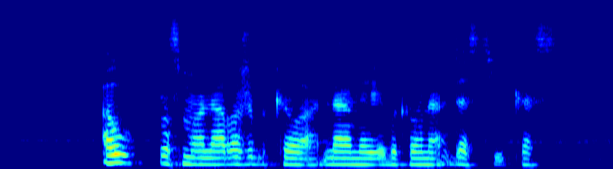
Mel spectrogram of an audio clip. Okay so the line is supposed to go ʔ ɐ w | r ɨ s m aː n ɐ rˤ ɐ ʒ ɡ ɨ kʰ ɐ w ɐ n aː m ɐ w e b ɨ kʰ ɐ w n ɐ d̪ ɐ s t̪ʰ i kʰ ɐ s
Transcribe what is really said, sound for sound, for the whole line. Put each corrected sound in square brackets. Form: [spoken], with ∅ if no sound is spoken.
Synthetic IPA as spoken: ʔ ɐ w | r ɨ s m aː n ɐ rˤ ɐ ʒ [b] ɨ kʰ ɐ w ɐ n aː m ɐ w e b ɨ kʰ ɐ w n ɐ d̪ ɐ s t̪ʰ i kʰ ɐ s

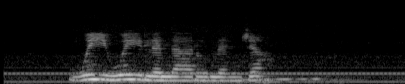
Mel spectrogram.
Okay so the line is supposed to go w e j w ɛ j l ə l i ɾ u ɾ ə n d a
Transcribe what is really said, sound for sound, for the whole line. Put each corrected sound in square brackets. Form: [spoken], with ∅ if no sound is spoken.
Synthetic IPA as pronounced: w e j w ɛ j l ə l [a] ɾ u [l] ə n [d͡ʒ] a

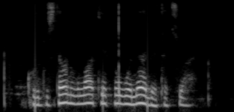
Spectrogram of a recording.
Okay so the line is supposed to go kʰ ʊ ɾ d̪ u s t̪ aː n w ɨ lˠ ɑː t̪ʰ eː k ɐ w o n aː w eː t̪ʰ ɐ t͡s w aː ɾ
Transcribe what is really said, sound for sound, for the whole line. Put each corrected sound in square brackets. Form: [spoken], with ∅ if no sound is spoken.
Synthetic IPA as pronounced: kʰ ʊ ɾ d̪ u s t̪ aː n w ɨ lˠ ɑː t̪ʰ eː k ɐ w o n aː [b] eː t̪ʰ ɐ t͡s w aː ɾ

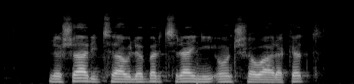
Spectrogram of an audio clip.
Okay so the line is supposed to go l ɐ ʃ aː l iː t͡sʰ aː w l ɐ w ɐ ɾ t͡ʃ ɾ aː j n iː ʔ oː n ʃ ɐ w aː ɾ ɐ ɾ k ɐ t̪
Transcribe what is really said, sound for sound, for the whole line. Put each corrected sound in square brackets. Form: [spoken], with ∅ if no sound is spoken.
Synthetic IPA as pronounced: l ɐ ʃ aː [ɾ] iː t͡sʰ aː w l ɐ [b] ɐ ɾ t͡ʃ ɾ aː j n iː ʔ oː n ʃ ɐ w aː ɾ ɐ [∅] k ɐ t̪

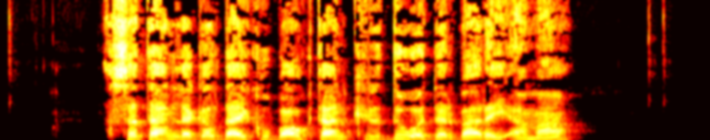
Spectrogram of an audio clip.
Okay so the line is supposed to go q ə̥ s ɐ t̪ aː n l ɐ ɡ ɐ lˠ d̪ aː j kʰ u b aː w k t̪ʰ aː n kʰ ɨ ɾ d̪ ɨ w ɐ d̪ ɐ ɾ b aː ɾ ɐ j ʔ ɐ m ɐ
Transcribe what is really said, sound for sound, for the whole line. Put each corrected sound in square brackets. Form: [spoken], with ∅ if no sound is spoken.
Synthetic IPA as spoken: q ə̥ s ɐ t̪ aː n l ɐ ɡ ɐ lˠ d̪ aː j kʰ u b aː w k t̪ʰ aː n kʰ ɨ ɾ d̪ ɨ w ɐ d̪ ɐ ɾ b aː ɾ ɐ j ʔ ɐ m ɐ

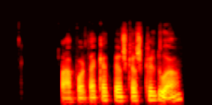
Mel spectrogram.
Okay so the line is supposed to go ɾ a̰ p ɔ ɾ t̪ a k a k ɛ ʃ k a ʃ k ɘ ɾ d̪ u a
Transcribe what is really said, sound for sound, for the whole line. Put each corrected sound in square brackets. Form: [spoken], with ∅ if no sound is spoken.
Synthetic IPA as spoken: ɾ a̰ p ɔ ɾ t̪ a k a [p] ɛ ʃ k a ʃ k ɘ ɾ d̪ u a

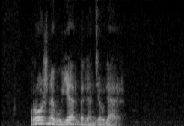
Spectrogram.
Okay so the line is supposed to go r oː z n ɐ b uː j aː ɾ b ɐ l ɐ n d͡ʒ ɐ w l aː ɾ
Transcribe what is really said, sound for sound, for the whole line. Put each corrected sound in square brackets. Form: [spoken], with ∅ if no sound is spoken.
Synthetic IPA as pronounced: r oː [ʒ] n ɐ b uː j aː ɾ b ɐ l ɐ n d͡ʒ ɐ w l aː ɾ

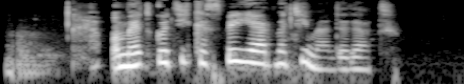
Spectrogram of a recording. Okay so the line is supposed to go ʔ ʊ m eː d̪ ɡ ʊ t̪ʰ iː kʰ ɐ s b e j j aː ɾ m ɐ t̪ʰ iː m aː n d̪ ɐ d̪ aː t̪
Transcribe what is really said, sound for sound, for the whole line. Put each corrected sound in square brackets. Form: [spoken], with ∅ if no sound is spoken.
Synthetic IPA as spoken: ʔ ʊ m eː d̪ ɡ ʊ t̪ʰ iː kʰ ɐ s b e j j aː ɾ m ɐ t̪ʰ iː m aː n d̪ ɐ d̪ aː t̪

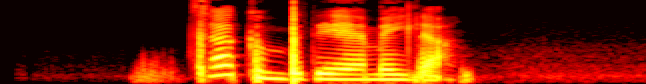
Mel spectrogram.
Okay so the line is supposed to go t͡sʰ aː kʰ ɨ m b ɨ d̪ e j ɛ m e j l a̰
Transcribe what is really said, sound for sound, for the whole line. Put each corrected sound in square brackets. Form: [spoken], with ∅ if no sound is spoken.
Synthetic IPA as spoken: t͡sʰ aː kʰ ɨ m b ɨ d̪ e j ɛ m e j l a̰

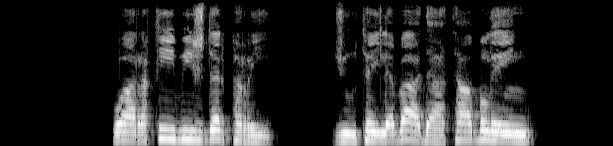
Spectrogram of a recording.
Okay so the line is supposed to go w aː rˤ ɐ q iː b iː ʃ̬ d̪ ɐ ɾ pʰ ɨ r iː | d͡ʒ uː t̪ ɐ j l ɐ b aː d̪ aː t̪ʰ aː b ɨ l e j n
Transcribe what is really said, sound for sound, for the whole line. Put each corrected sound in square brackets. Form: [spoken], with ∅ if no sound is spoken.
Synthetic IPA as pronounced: w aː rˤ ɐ q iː b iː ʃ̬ d̪ ɐ ɾ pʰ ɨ r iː | d͡ʒ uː t̪ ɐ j l ɐ b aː d̪ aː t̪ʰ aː b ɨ l e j n

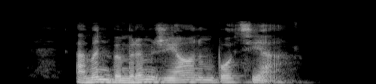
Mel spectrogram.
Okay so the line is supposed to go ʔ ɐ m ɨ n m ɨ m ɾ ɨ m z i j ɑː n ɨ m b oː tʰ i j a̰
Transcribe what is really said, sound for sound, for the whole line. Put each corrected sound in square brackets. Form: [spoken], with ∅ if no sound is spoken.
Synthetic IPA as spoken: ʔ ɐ m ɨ n [b] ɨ m ɾ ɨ m [ʒ] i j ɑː n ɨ m b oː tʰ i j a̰

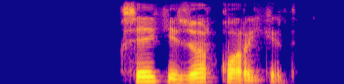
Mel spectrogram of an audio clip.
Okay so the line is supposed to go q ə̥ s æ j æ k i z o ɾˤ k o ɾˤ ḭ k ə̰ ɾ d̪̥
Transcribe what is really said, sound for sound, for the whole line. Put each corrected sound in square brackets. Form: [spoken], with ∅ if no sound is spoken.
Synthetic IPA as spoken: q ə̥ s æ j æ k i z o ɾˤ [q] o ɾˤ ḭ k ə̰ ɾ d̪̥

